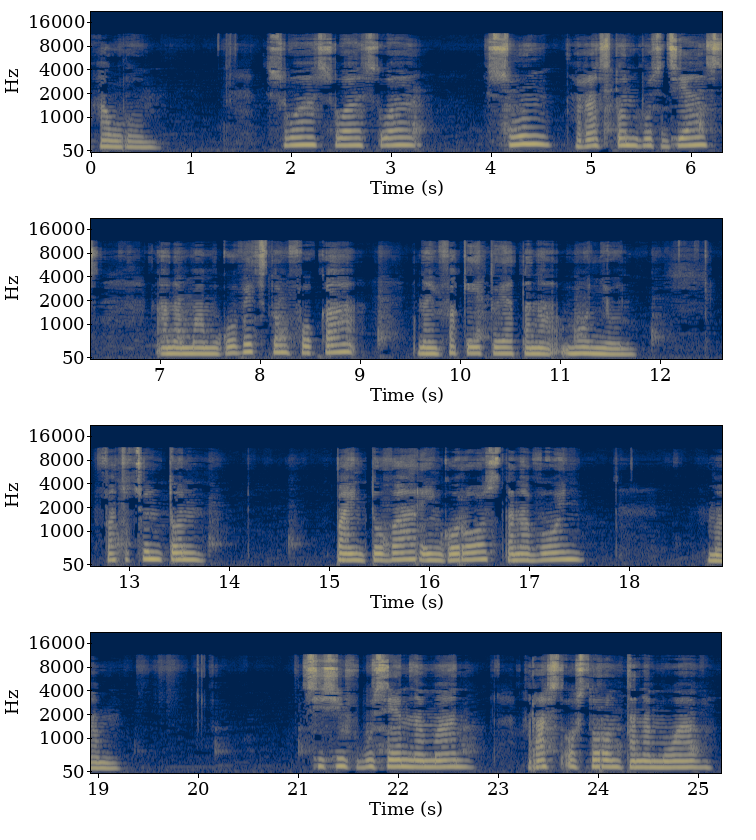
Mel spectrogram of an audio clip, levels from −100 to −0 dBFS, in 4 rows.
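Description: Speech with heavy HE-AAC compression throughout: treble above 11.5 kHz is absent, and sibilants sound gritty and metallic, likely from band replication at a very low bitrate around 12 kbps.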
